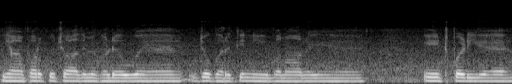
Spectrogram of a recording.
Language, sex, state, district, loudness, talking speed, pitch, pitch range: Hindi, male, Uttar Pradesh, Shamli, -14 LUFS, 200 wpm, 155 Hz, 150-160 Hz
